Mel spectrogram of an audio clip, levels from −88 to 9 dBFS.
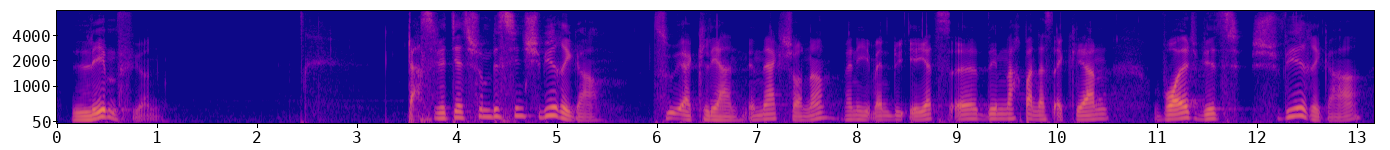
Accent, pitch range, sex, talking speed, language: German, 105-130 Hz, male, 135 wpm, German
